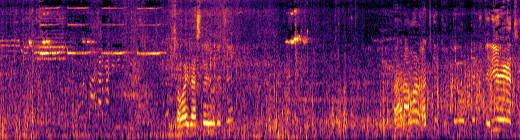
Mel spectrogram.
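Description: Motorbike engines rumble past on a street.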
